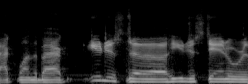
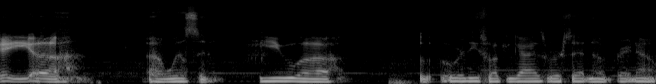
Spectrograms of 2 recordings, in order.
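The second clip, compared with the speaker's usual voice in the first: hushed whisper; 3 semitones higher than usual. Speaking in character, asking a companion about the targets: whispering. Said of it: "I whisper over to Francis".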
